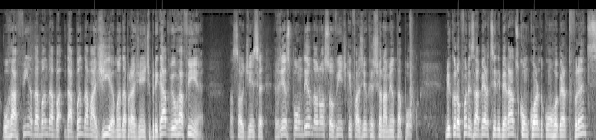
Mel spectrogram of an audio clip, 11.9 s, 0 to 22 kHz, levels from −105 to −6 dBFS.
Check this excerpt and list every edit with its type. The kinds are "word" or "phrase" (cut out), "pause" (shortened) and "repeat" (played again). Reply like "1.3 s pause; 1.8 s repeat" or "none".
none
